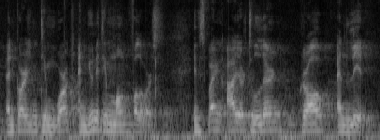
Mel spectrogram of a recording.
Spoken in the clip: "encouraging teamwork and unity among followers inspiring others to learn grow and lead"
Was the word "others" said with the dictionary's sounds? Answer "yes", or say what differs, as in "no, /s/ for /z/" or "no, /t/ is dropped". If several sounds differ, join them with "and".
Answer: no, /z/ is dropped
